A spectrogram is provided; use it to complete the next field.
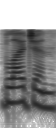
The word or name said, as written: bludgeon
